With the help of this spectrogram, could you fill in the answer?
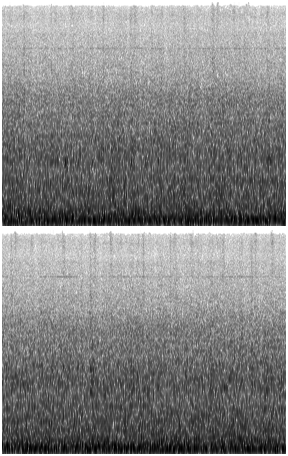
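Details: Ship main marine diesel run during departure preparation, after confirming no water and closing test cocks, before ahead/astern testing; loud steady low rumble with even turbo hiss, no knocks or surging; normal running.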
